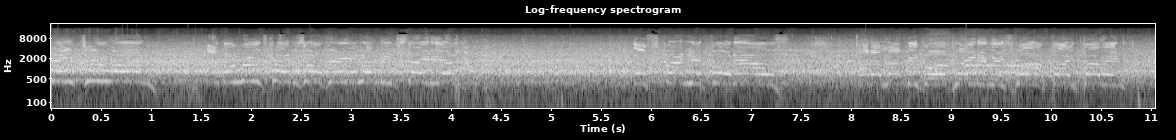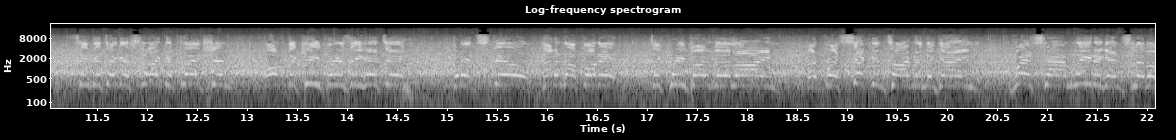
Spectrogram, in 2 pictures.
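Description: Football stadium crowd cheering loudly and steadily: the home supporters celebrating a goal, many voices together.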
